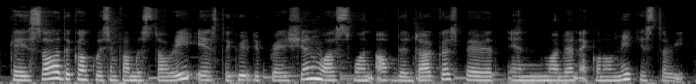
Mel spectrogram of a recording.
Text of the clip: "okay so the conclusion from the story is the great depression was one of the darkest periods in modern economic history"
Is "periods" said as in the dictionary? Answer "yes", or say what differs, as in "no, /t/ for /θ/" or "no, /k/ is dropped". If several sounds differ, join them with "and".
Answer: no, /z/ is dropped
